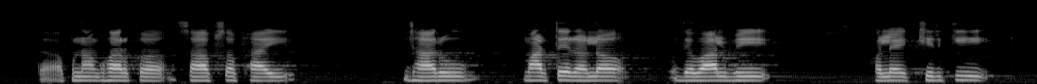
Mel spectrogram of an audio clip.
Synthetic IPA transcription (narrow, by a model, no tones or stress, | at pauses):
t̪ɔ̰ə̰pnaɡʱəɾkəsapʰsəpʰai | d͡ʒʱaɾu | maɾt̪eɾəɦlɔ | d̪ebalbʱi | ɦolekʰiɾki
